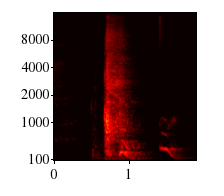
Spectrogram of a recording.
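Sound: sneeze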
